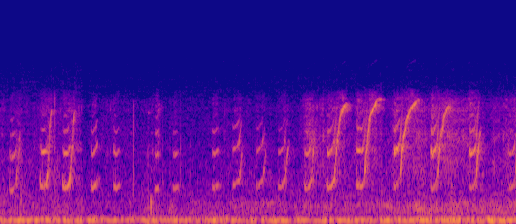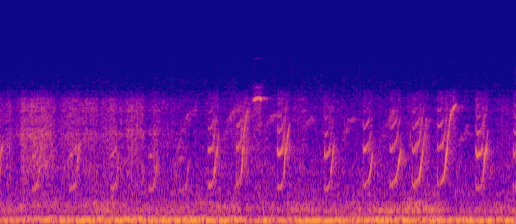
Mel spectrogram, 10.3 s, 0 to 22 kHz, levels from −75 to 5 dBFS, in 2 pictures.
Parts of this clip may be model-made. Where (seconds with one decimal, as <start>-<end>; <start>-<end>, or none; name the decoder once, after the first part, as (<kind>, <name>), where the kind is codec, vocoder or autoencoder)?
0.0-0.8 (vocoder, Vocos); 1.7-10.3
